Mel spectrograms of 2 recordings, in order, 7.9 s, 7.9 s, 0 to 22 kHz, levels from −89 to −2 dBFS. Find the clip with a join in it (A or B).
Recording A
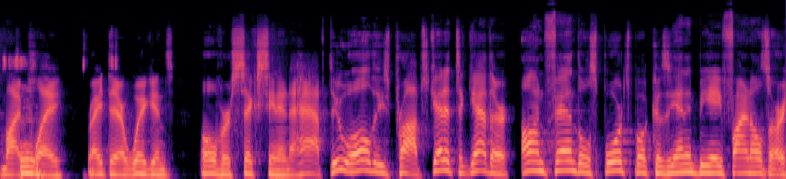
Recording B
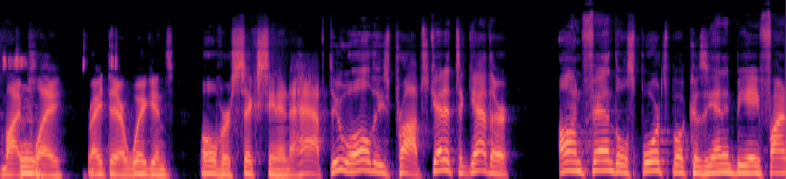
A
